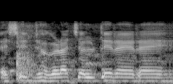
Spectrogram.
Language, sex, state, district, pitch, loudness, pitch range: Hindi, male, Maharashtra, Gondia, 165 Hz, -13 LUFS, 160-170 Hz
